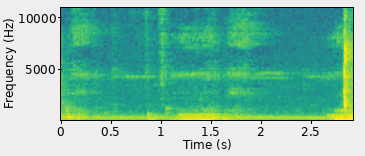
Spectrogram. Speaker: wonder if you can hear my dog snoring. He sleeps a lot lately.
